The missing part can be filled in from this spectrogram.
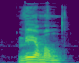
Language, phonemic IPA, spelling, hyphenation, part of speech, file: Dutch, /ˈʋeːr.mɑn/, weerman, weer‧man, noun, Nl-weerman.ogg
- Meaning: a weatherman, a male weather forecaster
